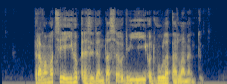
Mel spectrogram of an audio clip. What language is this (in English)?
Czech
